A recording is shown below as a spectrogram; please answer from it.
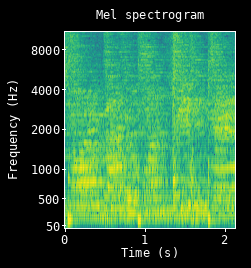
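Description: Worship song sung by women into microphones over acoustic guitar, with a low beat about once a second.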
